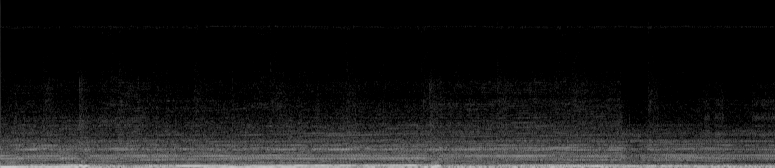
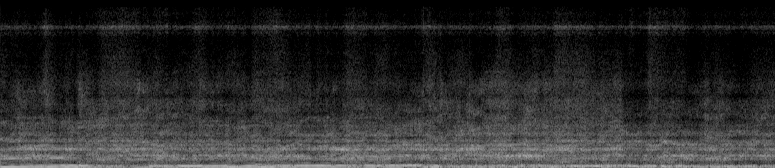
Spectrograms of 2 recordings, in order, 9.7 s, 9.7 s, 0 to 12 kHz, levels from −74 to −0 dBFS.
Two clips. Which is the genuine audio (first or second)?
first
